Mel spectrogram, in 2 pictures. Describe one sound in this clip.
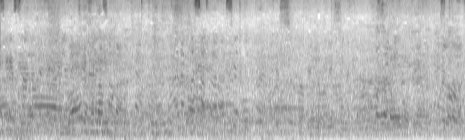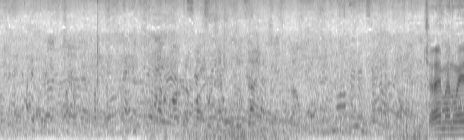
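A large crowd chatters and calls out outdoors.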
